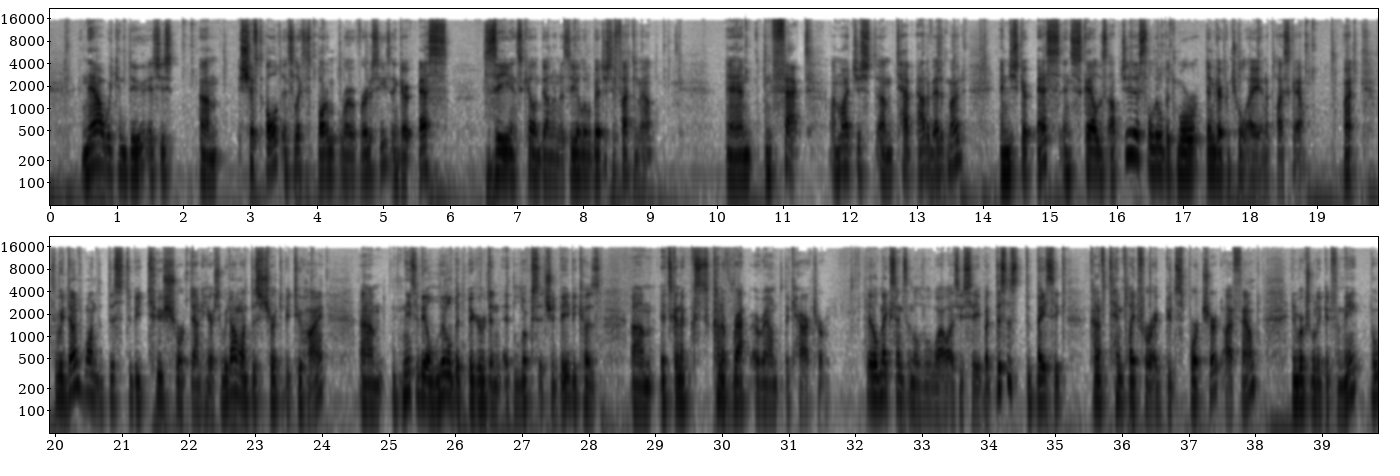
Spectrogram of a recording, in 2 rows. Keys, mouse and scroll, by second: 0.3-2.0 middle drag, 0.4-0.7 scroll up 1, 0.7 alt+a, 2.0-4.1 drag, 4.8-5.6 scroll up 1, 5.6 s, 7.9 click, 8.1 scroll down 1, 8.5 alt+a, 8.9-10.3 shift+middle drag, 10.3 alt+shift+click, 11.2-13.2 scroll down 2, 13.2 Tab, 13.7-14.1 shift+middle drag, 14.1-15.0 scroll up 2, 15.0-16.8 middle drag, 15.0 s, 16.8 click, 17.6 ctrl+a, 19.5 Tab, 19.8 z, 24.0 scroll down 2, 24.1 middle drag, 26.1 KP_1, 26.4 Tab, 31.2 middle click, 31.4-39.8 middle drag, 32.7 KP_1, 34.3-34.8 scroll up 1, 34.8 Tab, 35.9 scroll down 1, 36.5 scroll up 1, 39.7 scroll down 1.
